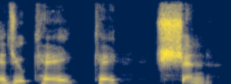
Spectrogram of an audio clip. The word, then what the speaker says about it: education: Edu, edu, fijaos cómo suena esa D, edu, k, shen.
